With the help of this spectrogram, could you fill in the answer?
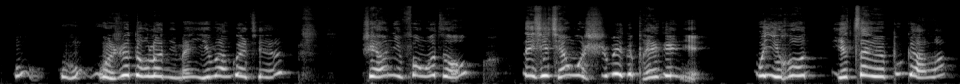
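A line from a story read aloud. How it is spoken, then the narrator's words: Tearful pleading. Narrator (Chinese): 他哭着脸求饶的说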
